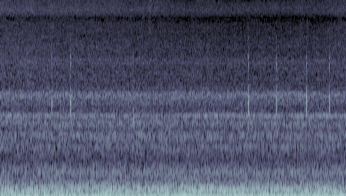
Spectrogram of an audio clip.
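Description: A parked car's engine idling steadily, heard from inside the cabin as a low rumble. A few faint short ticks come through now and then.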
